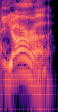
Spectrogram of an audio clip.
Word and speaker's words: Kiara: Kiara or Kiara? Yeah. Kiara.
